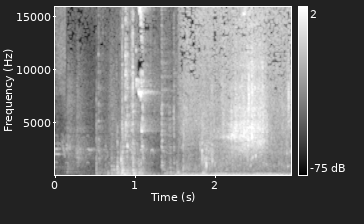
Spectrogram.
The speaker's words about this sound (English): I love the sound of water makes.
